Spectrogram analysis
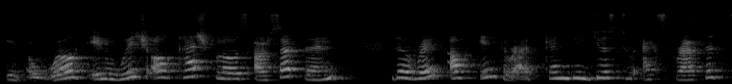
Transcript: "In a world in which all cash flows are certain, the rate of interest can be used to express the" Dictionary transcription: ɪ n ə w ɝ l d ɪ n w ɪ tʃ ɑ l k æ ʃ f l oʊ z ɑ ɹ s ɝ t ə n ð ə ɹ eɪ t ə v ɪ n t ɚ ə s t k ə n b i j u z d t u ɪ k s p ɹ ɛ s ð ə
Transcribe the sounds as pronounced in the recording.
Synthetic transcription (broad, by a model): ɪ n ə w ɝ l d ɪ n w ɪ tʃ ɑ l k æ ʃ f l oʊ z ɑ ɹ s ɝ t ə n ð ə ɹ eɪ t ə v ɪ n t ɚ ə s t k ə n b i j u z t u ɪ k s p ɹ ɛ s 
